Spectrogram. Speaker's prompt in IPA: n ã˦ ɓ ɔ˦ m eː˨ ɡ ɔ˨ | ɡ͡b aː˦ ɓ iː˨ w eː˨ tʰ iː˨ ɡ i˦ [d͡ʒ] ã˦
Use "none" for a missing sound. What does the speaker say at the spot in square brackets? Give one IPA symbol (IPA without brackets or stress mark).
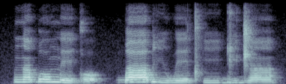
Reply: d͡ʒ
